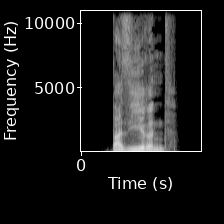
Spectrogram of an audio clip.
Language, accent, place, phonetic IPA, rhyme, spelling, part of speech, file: German, Germany, Berlin, [baˈziːʁənt], -iːʁənt, basierend, verb, De-basierend.ogg
- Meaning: present participle of basieren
